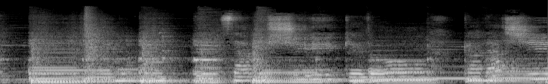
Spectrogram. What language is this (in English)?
Spanish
